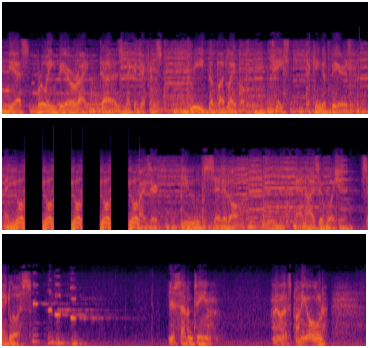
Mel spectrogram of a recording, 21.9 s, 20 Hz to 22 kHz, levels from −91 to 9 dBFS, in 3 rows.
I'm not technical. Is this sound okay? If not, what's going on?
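No. There is a stutter with silent gaps from 7.77 to 10.06 s: a fifth-of-a-second burst repeats four times, each followed by about a third of a second of dead silence. The playback likely stalled, replaying its last fragment at each retry, so the audio meant for those seconds is lost.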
